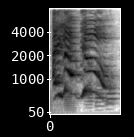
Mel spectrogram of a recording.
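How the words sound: It is said in an angry tone. "ang last is um angry"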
